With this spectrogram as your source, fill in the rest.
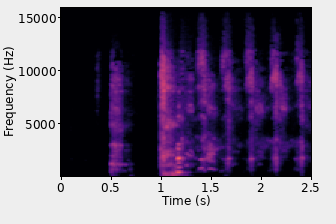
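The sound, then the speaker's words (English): A person clears their throat, first a soft rasp and then a stronger, gravelly clearing followed by several short, quieter throaty catches, all faint and with no speech. “Sorry, something was just in my throat. I just had to clear.”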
